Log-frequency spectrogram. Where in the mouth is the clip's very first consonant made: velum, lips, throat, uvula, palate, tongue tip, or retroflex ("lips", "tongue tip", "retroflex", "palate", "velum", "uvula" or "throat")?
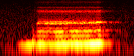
lips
